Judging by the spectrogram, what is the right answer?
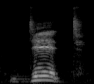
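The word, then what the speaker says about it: debt: Okay, यहाँ पर आपका बी, ये वाली यहाँ पर साइलेंट है, तो क्या हो जाएगा, डेट, डेट, डेट।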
